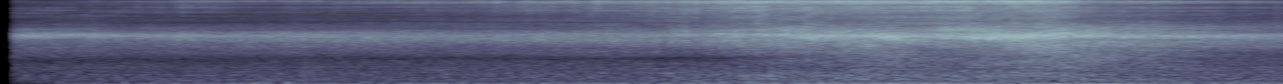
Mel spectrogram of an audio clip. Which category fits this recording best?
Sound effects > Vehicles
